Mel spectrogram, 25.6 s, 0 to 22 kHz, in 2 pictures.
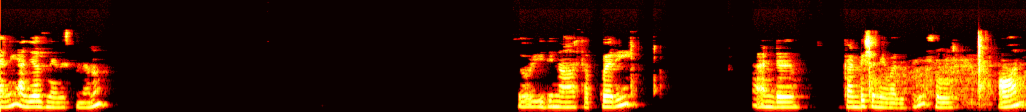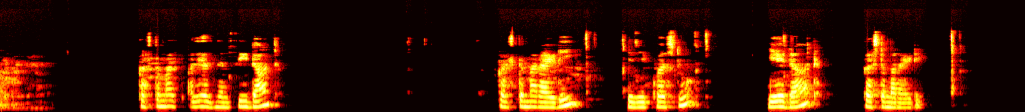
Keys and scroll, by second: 0.5 a, 8.2 Return, 11.2 Return, 11.9 o, 12.3 n, 12.6 space, 14.0 c, 16.1 ., 17.9-24.2 typing, 20.5 Return, 25.1 Return.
